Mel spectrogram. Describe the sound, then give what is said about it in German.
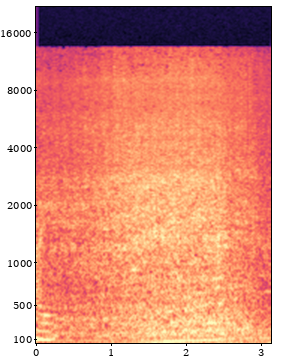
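Steady rumbling engine and road noise from a shuttle bus carrying TSMC employees between buildings in a technology park, a continuous even drone with no talk. “Zurück im Technologiepark. Ein Shuttlebus fährt TSMC-Angestellte zwischen den Gebäuden hin und her.”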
